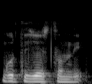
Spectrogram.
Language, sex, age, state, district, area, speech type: Telugu, male, 45-60, Andhra Pradesh, Konaseema, rural, spontaneous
